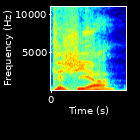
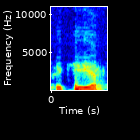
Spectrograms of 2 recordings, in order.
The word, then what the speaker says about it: Tekia: Is Teshia or Tekia? Actually, it's both. It originated as Hebrew and Tekia. Tekia. Tekia. Okay, so Tekia.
